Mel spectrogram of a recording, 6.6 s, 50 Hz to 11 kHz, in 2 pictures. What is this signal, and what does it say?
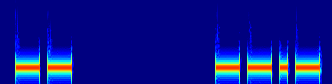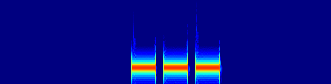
Morse code, heard as a keyed tone, about 15 wpm, spaced as for 5 wpm, 700 Hz. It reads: MQO
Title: USA Call Signs - 6 Characters - 6x Character Spacing - 15wpm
